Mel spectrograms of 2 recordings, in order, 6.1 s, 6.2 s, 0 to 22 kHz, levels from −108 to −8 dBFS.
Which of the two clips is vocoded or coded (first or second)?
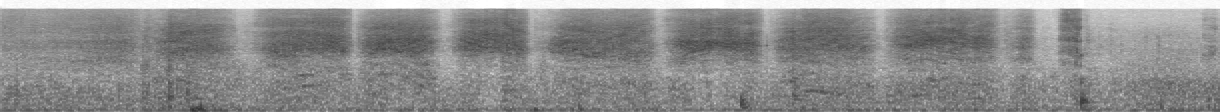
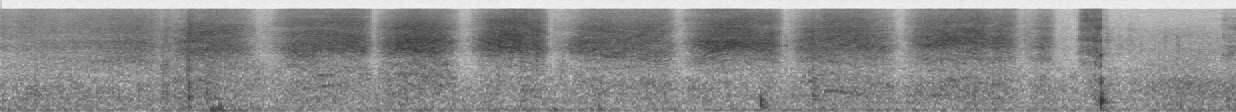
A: second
